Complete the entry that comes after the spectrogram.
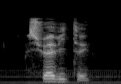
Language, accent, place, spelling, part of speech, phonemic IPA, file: French, France, Lyon, suavité, noun, /sɥa.vi.te/, LL-Q150 (fra)-suavité.wav
- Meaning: suavity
